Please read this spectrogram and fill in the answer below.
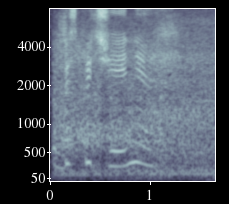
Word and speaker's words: обеспечение: настроения Сегодня ударный тренинг обеспечение дальше жалюзи и каталог обеспечение жалюзи каталог обеспечение жалюзи каталог запоминаем правильное ударение обеспечение как глаголе обеспечить на е жалюзи это французское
